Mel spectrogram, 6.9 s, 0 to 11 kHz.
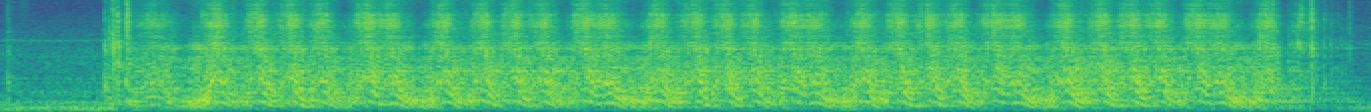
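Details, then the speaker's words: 1976 Datsun 280Z fuel-injected engine cranking with new spark plugs and spark tester: steady fast starter churn about three beats a second for six seconds, never catches; no spark. "Still no spark, so that's really strange."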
